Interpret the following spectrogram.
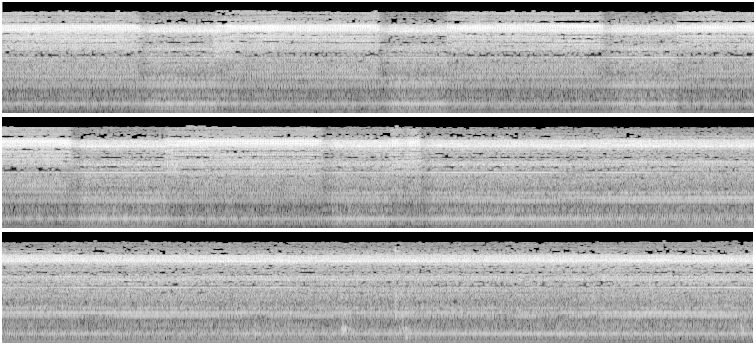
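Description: Electric motor driving a polishing wheel, running steadily with a constant whine. For roughly the first half, a high hiss comes and goes every second or so as a small metal revolver part is held to the wheel and lifted off; after that the motor runs on evenly.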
